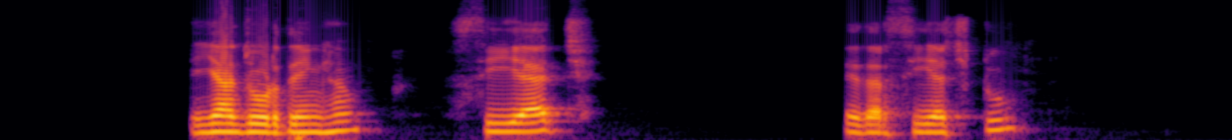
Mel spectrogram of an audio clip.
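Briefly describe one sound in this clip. A man explains calmly, close to a microphone.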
